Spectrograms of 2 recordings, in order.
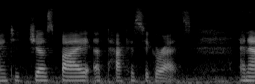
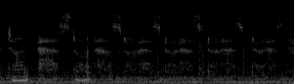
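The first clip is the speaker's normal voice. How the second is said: unvoiced whisper, much softer; 15 dB quieter than usual. Muttering to himself beside the cashier, an unvoiced whisper. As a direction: hiss it to yourself, pleading.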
